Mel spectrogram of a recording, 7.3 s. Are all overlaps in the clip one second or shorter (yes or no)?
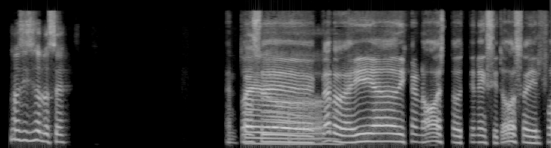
no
